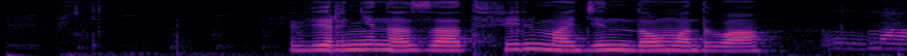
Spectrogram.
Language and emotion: Russian, neutral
